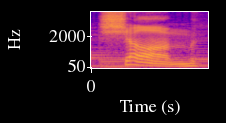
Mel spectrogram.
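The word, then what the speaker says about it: Seam: The names seem pronounced Sham. Oh, okay. It's like how Sean has a trillion different... Get out of here with that. Sham, fine.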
